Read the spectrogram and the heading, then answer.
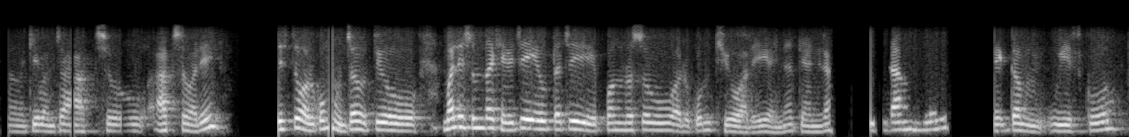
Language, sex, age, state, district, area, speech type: Nepali, male, 18-30, West Bengal, Kalimpong, rural, conversation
